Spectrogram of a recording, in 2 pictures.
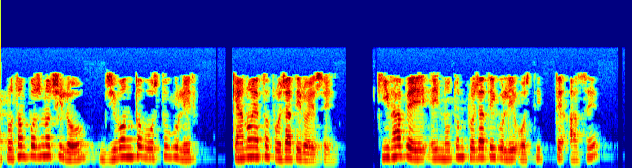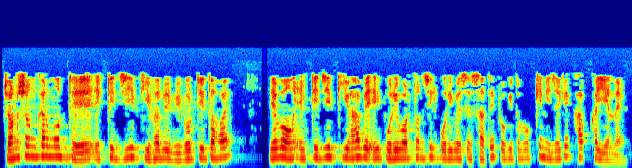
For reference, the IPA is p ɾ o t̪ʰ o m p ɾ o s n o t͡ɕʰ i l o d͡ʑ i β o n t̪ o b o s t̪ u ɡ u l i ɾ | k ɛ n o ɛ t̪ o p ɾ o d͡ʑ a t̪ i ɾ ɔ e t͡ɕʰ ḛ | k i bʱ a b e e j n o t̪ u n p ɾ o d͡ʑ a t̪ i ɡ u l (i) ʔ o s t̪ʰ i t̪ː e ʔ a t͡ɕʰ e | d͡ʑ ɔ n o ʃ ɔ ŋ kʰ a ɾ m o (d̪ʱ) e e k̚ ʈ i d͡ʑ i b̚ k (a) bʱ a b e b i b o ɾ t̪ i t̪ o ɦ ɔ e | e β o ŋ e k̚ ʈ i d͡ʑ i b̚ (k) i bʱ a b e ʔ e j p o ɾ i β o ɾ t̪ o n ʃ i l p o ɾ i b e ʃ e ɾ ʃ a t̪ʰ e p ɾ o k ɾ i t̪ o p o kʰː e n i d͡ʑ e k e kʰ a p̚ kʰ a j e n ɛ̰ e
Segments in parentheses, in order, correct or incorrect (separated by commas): correct, incorrect, incorrect, correct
